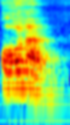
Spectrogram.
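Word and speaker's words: honour: जैसे एन ओनर, हम इसको होनर नहीं पढ़ेंगे, इसको पढ़ेंगे ओनर, ओनर एन ओनर, ये ऐसे बोल सकते हैं एन ओनर।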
